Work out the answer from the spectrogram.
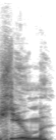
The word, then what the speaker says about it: Hume: a real jerk named Leonard Hume rhymes with fume No so basically your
